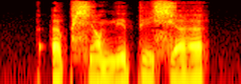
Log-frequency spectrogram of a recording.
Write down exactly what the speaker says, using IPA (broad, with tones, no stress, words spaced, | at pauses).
ʔæ˧˩˧pɕɑ̃˨˩mʲe˨˩ pʲe˧˩˧ɕæ˧˩˧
